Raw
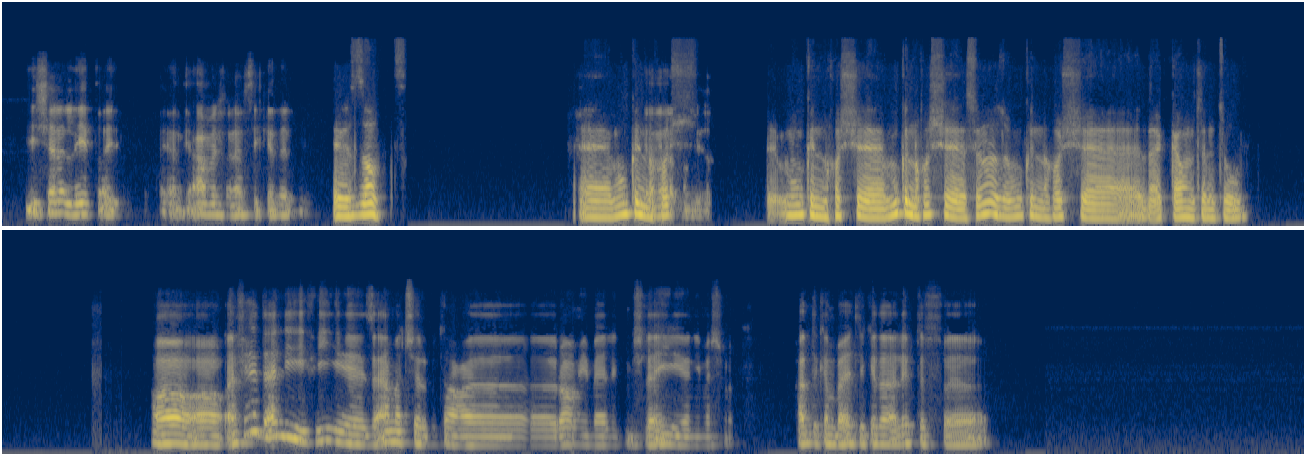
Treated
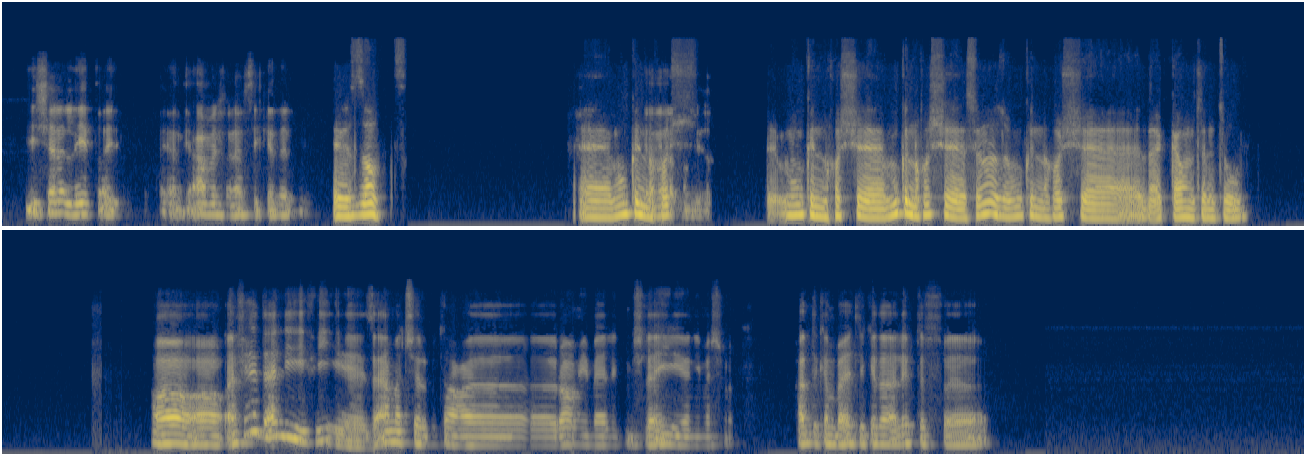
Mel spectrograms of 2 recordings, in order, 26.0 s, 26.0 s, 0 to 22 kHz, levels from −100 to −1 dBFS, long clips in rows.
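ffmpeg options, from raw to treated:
-filter_complex "[0:a]asettb=1/sr,asplit=3[a][b][c];[a]atrim=end=16.284[d];[b]atrim=start=16.28:end=16.75,asetpts=PTS-STARTPTS,afade=t=in:d=0.004:c=qsin,afade=t=out:st=0.466:d=0.004:c=qsin,aeval=exprs='val(0)*sin(2*PI*34*n/s)':c=same[e];[c]atrim=start=16.746[f];[d][e]acrossfade=d=0.004:c1=hsin:c2=qsin[g];[g][f]acrossfade=d=0.004:c1=qsin:c2=hsin"

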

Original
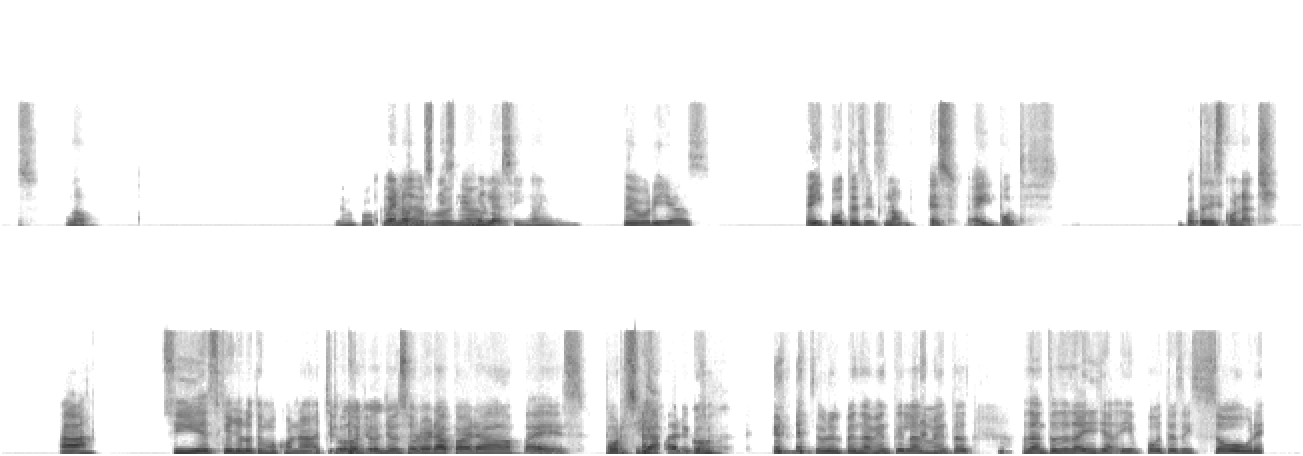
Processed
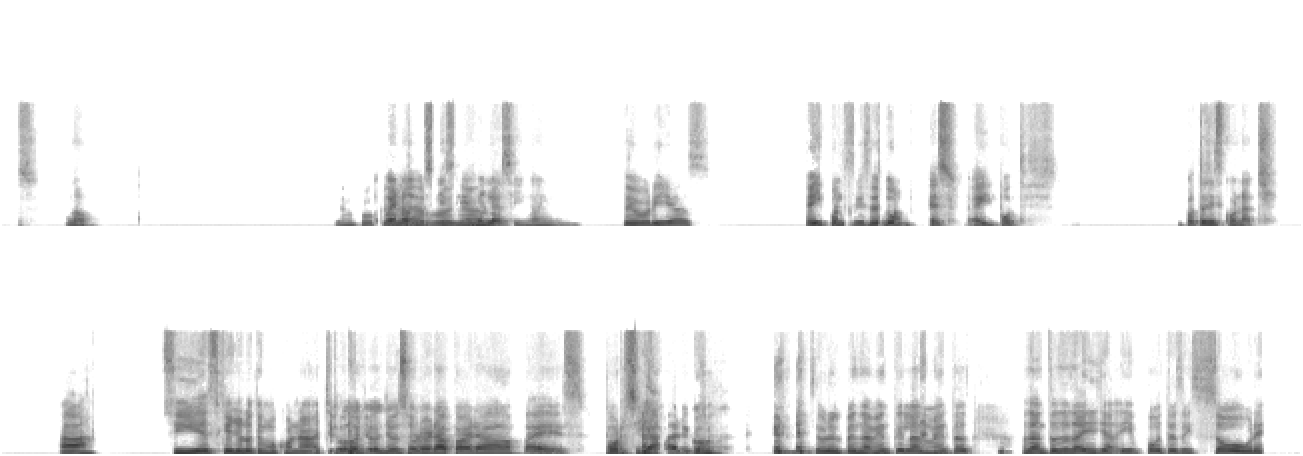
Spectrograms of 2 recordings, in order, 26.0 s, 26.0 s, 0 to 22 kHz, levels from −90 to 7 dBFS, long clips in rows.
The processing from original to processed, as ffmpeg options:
-filter_complex "[0:a]asettb=1/sr,asplit=3[a][b][c];[a]atrim=end=12.104[d];[b]atrim=start=12.1:end=13.8,asetpts=PTS-STARTPTS,afade=t=in:d=0.004:c=qsin,afade=t=out:st=1.696:d=0.004:c=qsin,equalizer=f=3k:w=0.7:g=-6.5[e];[c]atrim=start=13.796[f];[d][e]acrossfade=d=0.004:c1=hsin:c2=qsin[g];[g][f]acrossfade=d=0.004:c1=qsin:c2=hsin,asettb=1/sr,asplit=3[h][i][j];[h]atrim=end=15.044[k];[i]atrim=start=15.04:end=16.26,asetpts=PTS-STARTPTS,afade=t=in:d=0.004:c=qsin,afade=t=out:st=1.216:d=0.004:c=qsin,equalizer=f=2.3k:t=o:w=0.53:g=6[l];[j]atrim=start=16.256[m];[k][l]acrossfade=d=0.004:c1=hsin:c2=qsin[n];[n][m]acrossfade=d=0.004:c1=qsin:c2=hsin,asplit=3[o][p][q];[o]atrim=end=8.322[r];[p]atrim=start=8.318:end=8.912,asetpts=PTS-STARTPTS,areverse[s];[q]atrim=start=8.908[t];[r][s]acrossfade=d=0.004:c1=hsin:c2=hsin[u];[u][t]acrossfade=d=0.004:c1=hsin:c2=hsin"

